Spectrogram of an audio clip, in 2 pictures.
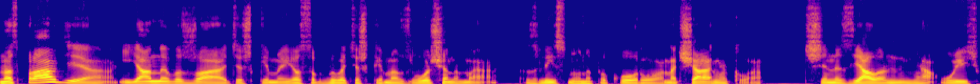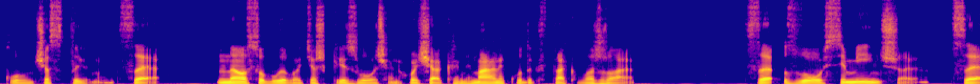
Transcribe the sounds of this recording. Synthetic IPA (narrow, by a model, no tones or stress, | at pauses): nɐspɾɑwdʲijanɛʋɐʒɑjʊtʲɐʃkɪmɪiɔsɔblˠɪʋɔtʲɐʃkɪmɪzlˠɔt͡ʃɪnɪmɪ̰ | zʲlʲisnʊʊnepɔkʰɔɾʊnɐt͡ʃalʲnɪkʊ̰ | t͡ʃɪnɛzʲjalˠennʲːɐ̰uʋʲisʲkɔʊt͡ʃɐst̪ɪnʊt̪sɛ | nɛɔsɔblˠɪʋɔtʲɐʃkɪjzlˠɔt͡ʃɪnʲxɔt͡ʃakɾɪmʲɪnɑlʲnɪjkɔd̪ekst̪ɑkʋɐʒɑjɛ̰ | t̪sɛzɔwsʲiminʃɛ̰t̪sɛ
